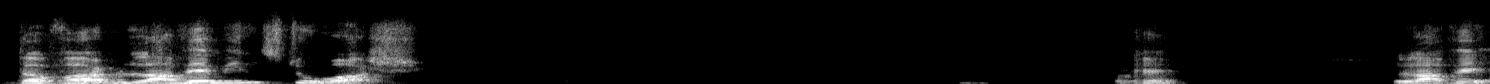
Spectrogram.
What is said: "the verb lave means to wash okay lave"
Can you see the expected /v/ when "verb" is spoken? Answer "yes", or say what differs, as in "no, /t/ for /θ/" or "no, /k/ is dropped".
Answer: yes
